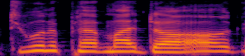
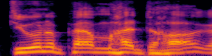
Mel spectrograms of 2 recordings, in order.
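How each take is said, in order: First: High, sweet dog-owner offer; chirpy neighbour offering his dog; friendly Brooklynite. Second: High, quick offer; chirpy neighbour offering his dog; friendly dog owner. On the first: Brooklyn local offering his dog to a stranger, high and friendly. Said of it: "and they're like". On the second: Stranger in Brooklyn offering his dog, high and quick. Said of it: "legit was like". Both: Retold or imitated.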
